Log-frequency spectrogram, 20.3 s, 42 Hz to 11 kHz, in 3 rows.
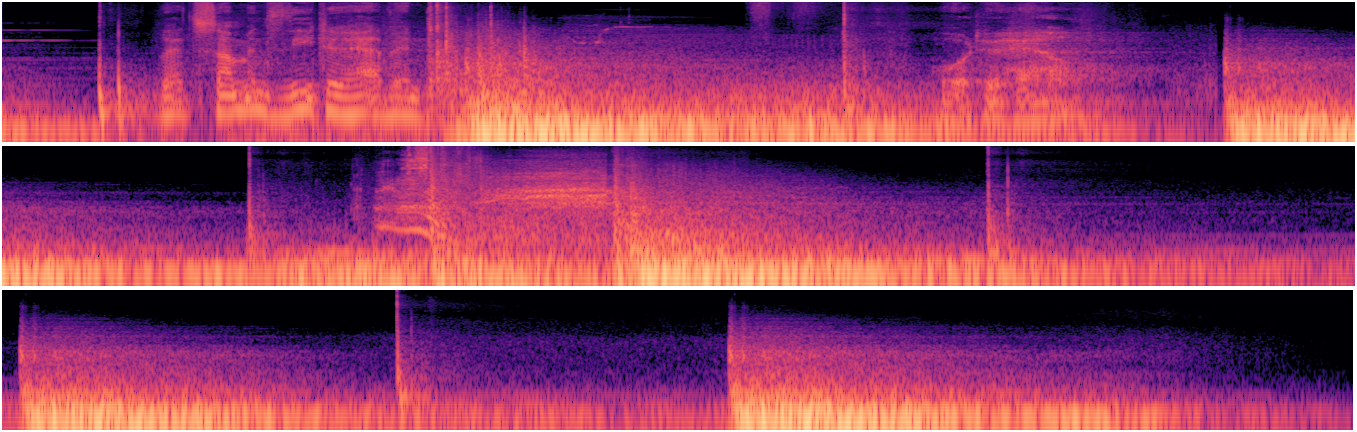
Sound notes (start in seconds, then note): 0.4 footstep; 1.9 door opening; 6.1 echoing knock; 7.9 knock; 8.6 choking sound; 9.7 echoing knock; 11.7 knock; 13.6 echoing knock; 15.5 knock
